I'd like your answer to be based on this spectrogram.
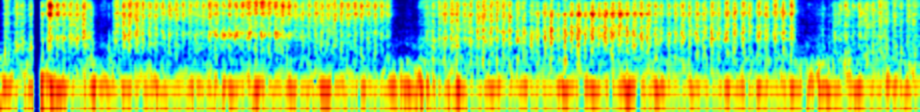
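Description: A small pink and orange foam buffer block, held in a gloved hand, is rubbed along the surface of a long acrylic nail. The result is a steady, bright, hissy scratching sound in short back-and-forth strokes. There are brief pauses near half a second, two seconds and four seconds.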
